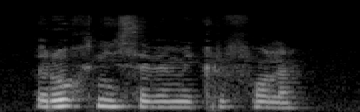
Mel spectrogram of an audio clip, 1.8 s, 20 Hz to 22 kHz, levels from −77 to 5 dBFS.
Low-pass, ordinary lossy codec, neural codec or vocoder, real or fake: 19.8 kHz; AAC, 32 kbps; none; real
